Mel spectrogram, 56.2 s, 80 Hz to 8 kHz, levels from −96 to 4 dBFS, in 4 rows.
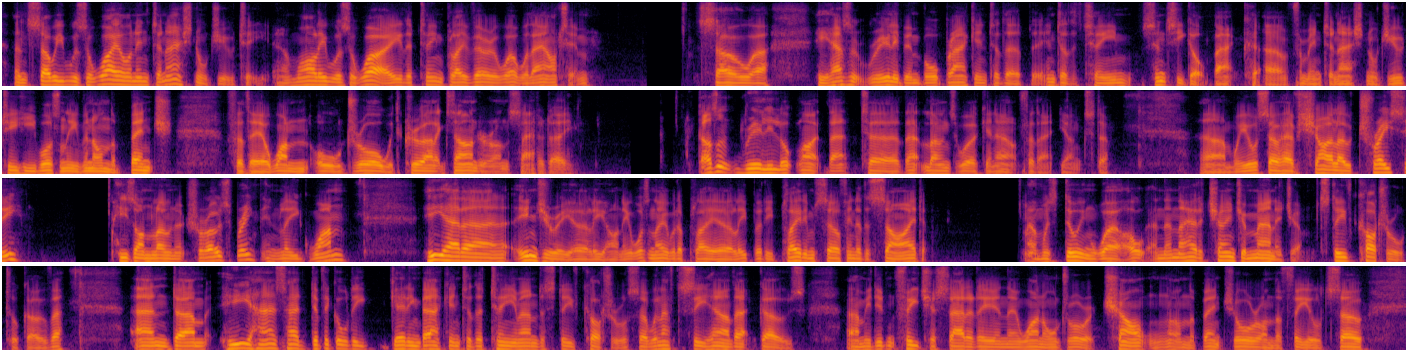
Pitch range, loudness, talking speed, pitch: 100-125 Hz, -24 LUFS, 170 wpm, 110 Hz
